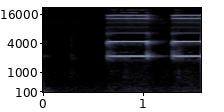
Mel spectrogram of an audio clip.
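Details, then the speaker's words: Nintendo DS Lite repair: multimeter in continuity mode gives two clean high beeps about half a second each with silence before, showing continuity; normal. "But if I put my multimeter in continuity mode, that's the mode that where you hit the two leads together, it beeps. So you've got these together, you can hear it beeping."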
